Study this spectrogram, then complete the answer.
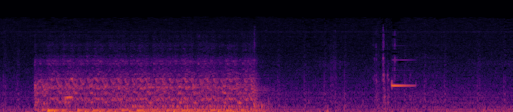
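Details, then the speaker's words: Oldsmobile Ciera sitting eight years, new battery, fresh gas: even cranking about three turns a second, no firing, no fuel pump hum; cranks but won't start, fuel pump not working, fuse suspected. "all right yeah like the gas gauges working don't hear the fuel pump"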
